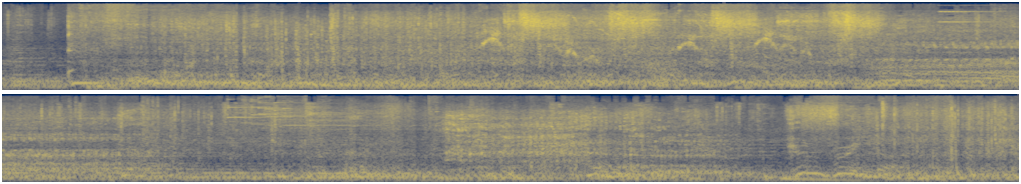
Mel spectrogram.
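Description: Loud, continuous booming blasts from a Bombarda explosion spell in Hogwarts Legacy, layered with roaring, grunting combat noise and sharp impacts throughout, with a voice shouting spell names amid the chaos.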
